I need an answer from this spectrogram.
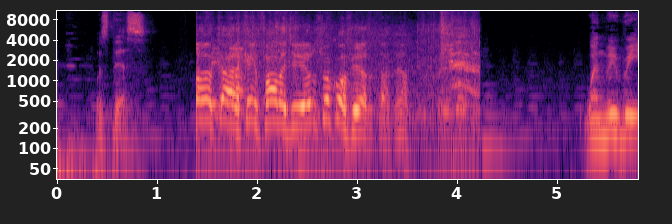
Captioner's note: speaking portuguese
